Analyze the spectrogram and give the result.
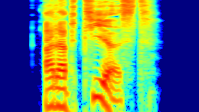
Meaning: second-person singular present of adaptieren
- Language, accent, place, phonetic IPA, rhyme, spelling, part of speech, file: German, Germany, Berlin, [ˌadapˈtiːɐ̯st], -iːɐ̯st, adaptierst, verb, De-adaptierst.ogg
